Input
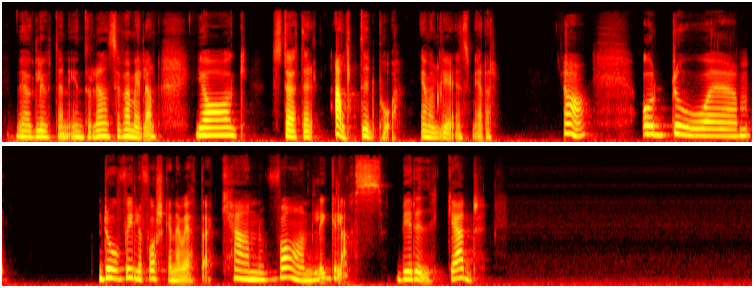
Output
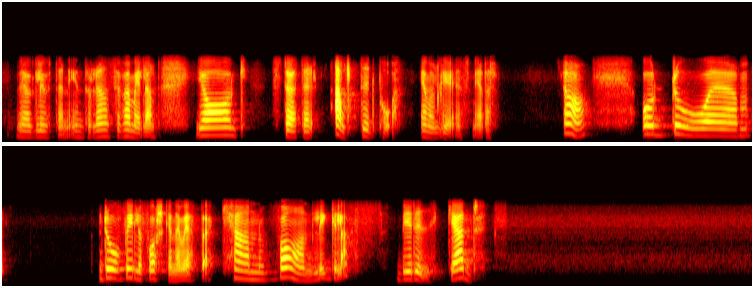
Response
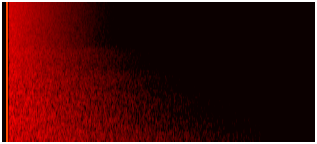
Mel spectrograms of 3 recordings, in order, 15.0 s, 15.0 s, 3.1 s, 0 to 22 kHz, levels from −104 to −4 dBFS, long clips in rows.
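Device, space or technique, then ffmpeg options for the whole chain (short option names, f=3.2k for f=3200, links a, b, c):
musical greeting card: -af "aresample=8000,aresample=44100,highpass=f=630:w=0.5412,highpass=f=630:w=1.3066,equalizer=f=2.5k:t=o:w=0.59:g=11.5,volume=5dB"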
